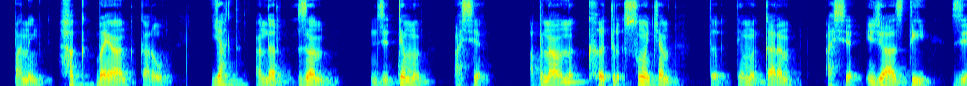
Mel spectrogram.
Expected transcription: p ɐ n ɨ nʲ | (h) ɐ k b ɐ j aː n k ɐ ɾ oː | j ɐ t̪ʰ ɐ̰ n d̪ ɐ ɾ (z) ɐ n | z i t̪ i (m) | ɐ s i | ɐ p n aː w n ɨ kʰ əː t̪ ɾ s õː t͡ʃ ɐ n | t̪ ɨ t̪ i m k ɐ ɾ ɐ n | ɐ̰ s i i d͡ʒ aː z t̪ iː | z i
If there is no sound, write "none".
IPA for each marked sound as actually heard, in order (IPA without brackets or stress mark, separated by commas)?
h, z, m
